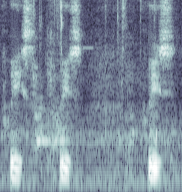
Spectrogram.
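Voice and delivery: soft desperate pleading; quiet begging. Real, not acted. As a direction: beg softly, under your breath. Begging while dying.

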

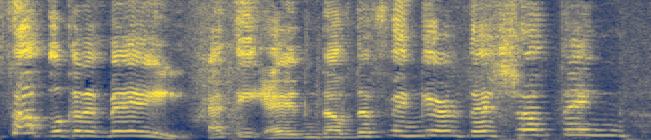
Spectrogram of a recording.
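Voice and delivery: high, slow rising exasperated rant; high yelling at the dog, slowing at the end. Retold or imitated. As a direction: build up to a high frustrated yell. Scolding the dog.

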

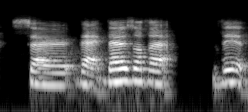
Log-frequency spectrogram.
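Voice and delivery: usual speaking voice

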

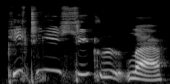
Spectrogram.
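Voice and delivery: ordinary delivery

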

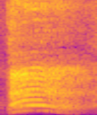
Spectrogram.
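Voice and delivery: shouted high "bam"; loud exclamation. Shown as a demonstration. Teacher marks the accent with a loud bam. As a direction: punch it out like an impact. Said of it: "Atención al acento".

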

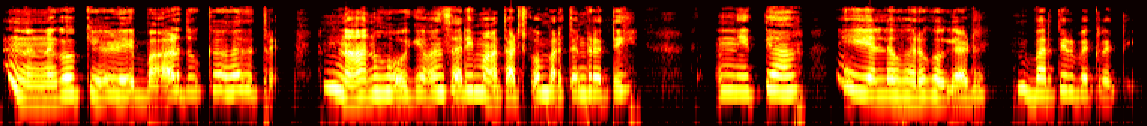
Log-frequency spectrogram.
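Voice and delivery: put-on younger relative's voice, saddened; acted distress, addressed respectfully to an elder; saddened daughter-in-law. Daughter-in-law asking mother-in-law to let her visit, saddened.

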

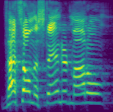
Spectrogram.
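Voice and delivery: the angel can't believe it's standard; surprised question. A narrator's reading. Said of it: "asked the angel".

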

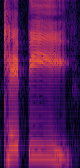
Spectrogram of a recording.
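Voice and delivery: high, drawn-out mock exclamation. Shown as a demonstration. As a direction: call it out like a slang exclamation. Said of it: "you use it like O M G".

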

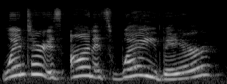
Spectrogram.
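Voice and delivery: high, loud warning; crying out. A narrator's reading. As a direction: cry the news out to rouse someone. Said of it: "cried Ladybug".

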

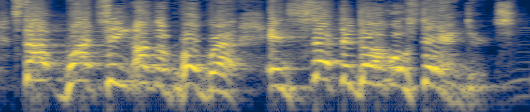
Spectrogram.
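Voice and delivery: shouted, slowed, hammering each command; preaching at full force. Acted. Speaker demanding the team set the standard, shouting. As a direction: drive every 'stop' home like a preacher. Rallying speech to players.

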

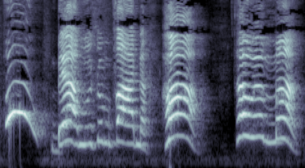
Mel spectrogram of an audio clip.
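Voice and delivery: thrilled cheering about how fine he is; excited shouting. Real, not acted. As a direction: swoon out loud over a handsome guy. Gushing over handsome guy.

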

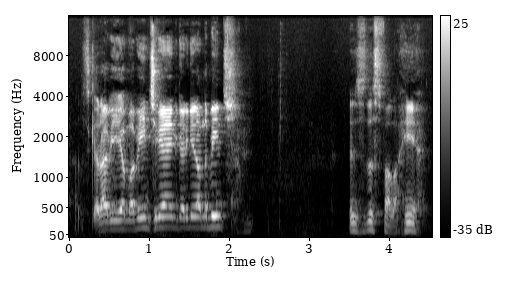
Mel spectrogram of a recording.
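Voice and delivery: ordinary delivery

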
